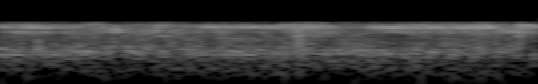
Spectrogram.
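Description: Shuffling and rustling handling noise close to the microphone as dolls are moved about, with a few small clicks.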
